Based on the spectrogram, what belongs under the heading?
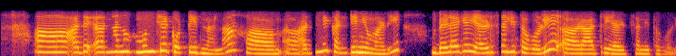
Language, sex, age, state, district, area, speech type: Kannada, female, 18-30, Karnataka, Tumkur, urban, conversation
